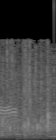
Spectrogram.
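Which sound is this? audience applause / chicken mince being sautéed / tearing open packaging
audience applause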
